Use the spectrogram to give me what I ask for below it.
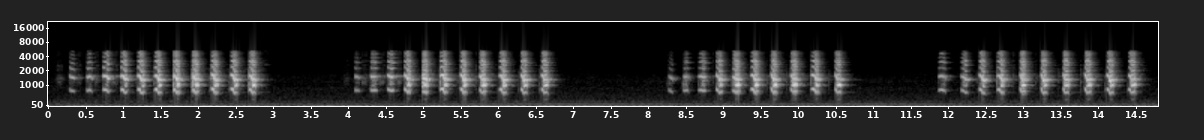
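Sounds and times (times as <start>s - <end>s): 
cedar cherry box call yelps imitating a turkey: 0.3s - 2.9s, 4.1s - 6.8s, 8.3s - 10.7s, 11.9s - 14.7s.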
